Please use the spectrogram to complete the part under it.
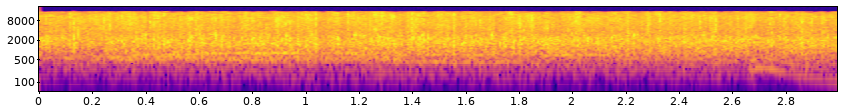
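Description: Studio audience applause welcoming four comedians onto a comedy panel show, a loud, dense and even roar of many hands clapping, sustained throughout.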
